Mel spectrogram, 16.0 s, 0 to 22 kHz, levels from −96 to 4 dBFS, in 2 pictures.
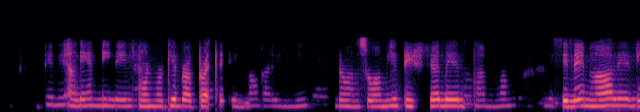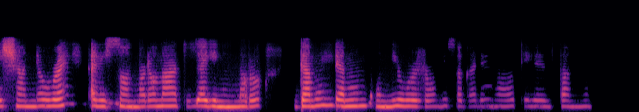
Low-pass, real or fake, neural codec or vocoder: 5.4 kHz; fake; codec, 16 kHz, 0.5 kbps, X-Codec, HuBERT features, trained on general audio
